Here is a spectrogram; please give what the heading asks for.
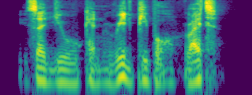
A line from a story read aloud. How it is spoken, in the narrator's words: Vagabond laughs under his breath, whispering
